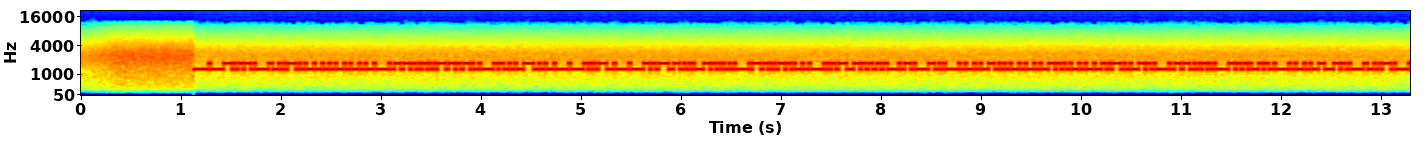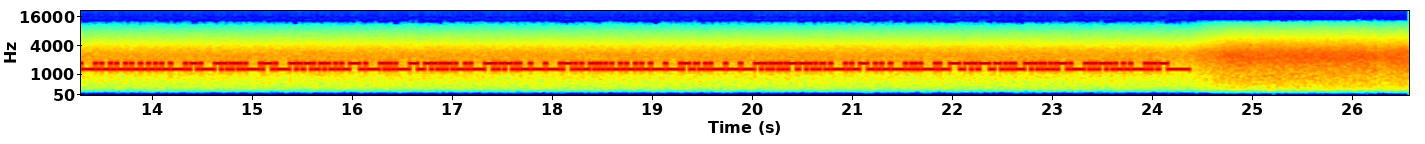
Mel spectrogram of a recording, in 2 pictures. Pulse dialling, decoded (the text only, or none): none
